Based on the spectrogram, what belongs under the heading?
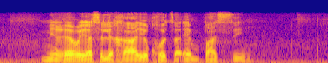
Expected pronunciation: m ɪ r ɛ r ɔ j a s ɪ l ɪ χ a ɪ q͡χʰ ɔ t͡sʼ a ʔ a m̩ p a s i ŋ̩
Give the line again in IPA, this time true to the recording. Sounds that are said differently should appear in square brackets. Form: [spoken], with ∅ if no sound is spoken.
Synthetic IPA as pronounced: m ɪ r ɛ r ɔ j a s ɪ l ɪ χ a ɪ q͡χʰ ɔ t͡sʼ a ʔ [ɛ] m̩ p a s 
